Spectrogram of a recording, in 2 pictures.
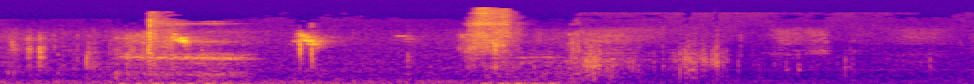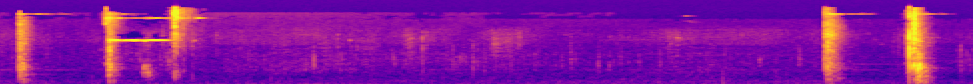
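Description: Metal parts clink and knock against each other.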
